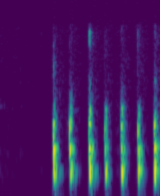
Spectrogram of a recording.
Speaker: So this one's a little thicker. Don't know how well you can hear that, but that's, one way of checking.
